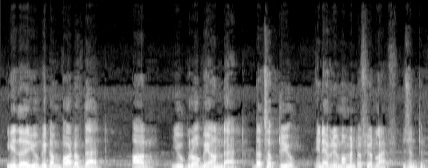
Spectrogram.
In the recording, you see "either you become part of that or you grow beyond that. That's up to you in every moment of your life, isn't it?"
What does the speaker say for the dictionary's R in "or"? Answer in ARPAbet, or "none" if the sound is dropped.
R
